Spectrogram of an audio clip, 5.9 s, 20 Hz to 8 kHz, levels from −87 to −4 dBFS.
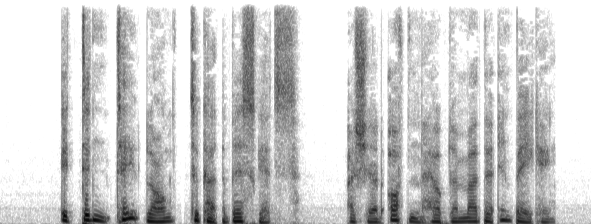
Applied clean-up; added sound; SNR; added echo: none; none; none; none.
